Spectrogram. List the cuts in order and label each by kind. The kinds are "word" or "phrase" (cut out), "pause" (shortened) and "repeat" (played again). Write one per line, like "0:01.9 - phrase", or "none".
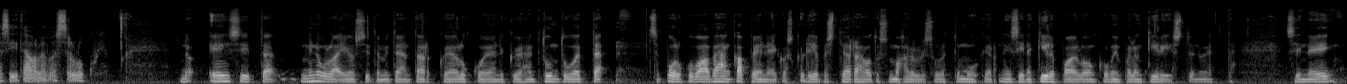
0:05.4 - word
0:08.0 - word
0:09.9 - word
